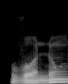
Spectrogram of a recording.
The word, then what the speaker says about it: Wohnung: W dibaca V. Vum. Ya, jadi W tidak dibaca W. Kalau masih terdengar W masih salah dibacanya V.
